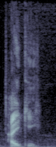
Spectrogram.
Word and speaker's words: Tyche: Tyche. Uh, you're supposed to kind of roll a little like Ty, Tyche.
